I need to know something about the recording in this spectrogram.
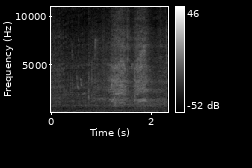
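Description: Small brushless RC car running on asphalt at a distance: a faint rasping whine that swells briefly a little past halfway through.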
